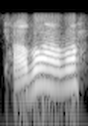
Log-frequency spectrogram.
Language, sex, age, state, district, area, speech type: Assamese, male, 18-30, Assam, Dhemaji, urban, conversation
